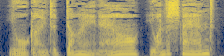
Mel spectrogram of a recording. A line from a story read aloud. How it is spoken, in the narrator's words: Thomas giggled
